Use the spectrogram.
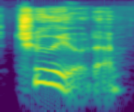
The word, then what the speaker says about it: Chuluota: But anyway, Chuluota.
